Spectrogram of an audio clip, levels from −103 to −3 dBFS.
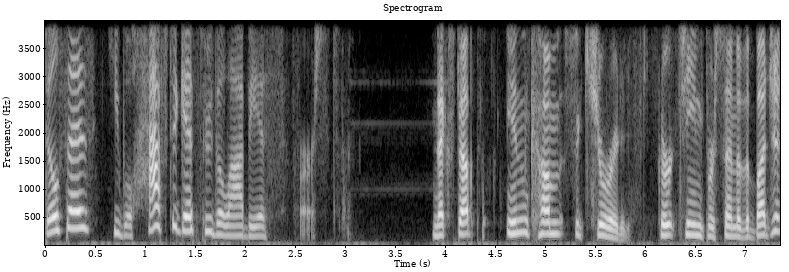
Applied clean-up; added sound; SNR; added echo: neural separator model SepFormer WHAM!.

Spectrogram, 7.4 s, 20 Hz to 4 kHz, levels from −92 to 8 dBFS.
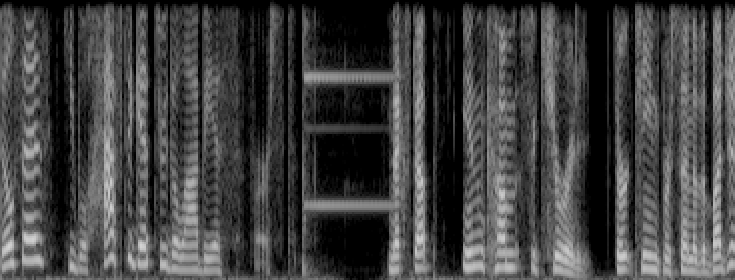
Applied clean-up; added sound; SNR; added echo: none; none; none; none.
